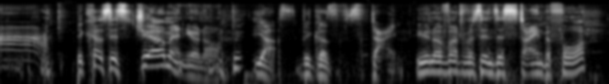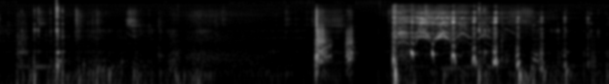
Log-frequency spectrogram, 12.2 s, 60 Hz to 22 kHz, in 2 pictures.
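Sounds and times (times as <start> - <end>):
faint noise: 0.0 - 12.1
speech: 0.4 - 6.0
loud sputtering wet fart: 9.2 - 9.7
laughter: 10.0 - 12.1.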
